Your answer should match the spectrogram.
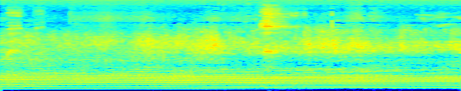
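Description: A propeller airplane passing overhead, a continuous loud droning engine hum that holds steady throughout, with faint background noise mixed in.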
